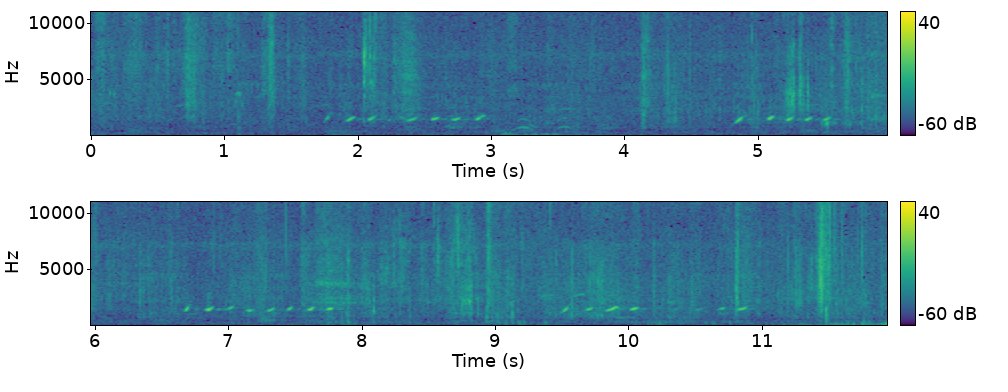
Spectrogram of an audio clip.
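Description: A bird calling repeatedly: a quick run of five or six short, high chirps, repeated every two to three seconds.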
